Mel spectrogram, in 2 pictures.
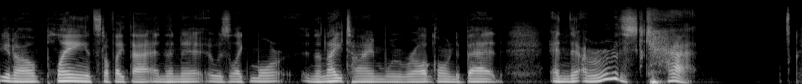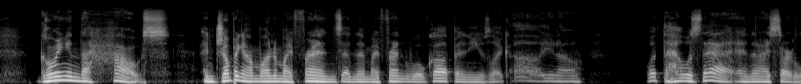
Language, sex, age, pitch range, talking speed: English, male, 20-39, 120-150 Hz, 230 wpm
